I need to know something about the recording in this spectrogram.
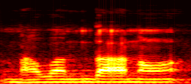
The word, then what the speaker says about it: നവന്ത: അപ്പോൾ അങ്കിരസ എന്ന് കഴിഞ്ഞ് അങ്ങനെ ഈ തിയറി അറിയാത്തവർക്ക് സംശയമാവാം, നവന്താന്നോ ആണോ അനവന്താന്നോ എന്ന്. അപ്പോൾ പക്ഷെ നവന്ത എന്നാണ് അവിടെ ഉച്ചാരണം. അപ്പോൾ അത് നവന്ത എന്നേ ഉള്ളൂ.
